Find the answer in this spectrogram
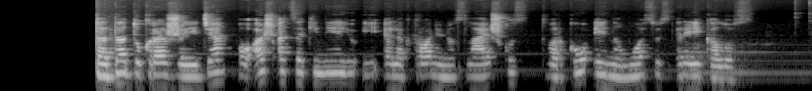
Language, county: Lithuanian, Klaipėda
